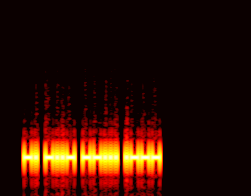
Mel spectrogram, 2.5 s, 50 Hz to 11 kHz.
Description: Morse code, heard as a keyed tone, about 45 wpm, 700 Hz. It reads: NX7J
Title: USA Call Signs - 4 Characters - 3x Character Spacing - 45wpm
